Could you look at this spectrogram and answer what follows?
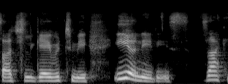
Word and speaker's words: Ioannidis: Zach Ioannidis, who's, and I'm sorry, I've actually pronounced that completely wrong. You just actually gave it to me. Ioannidis, Zach Ioannidis.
